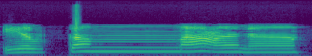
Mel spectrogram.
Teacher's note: ارکم معنا، میم شد کی وجہ سے غنہ ہے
